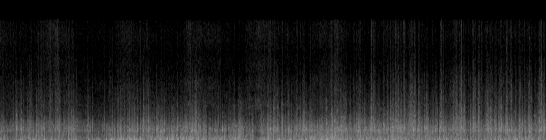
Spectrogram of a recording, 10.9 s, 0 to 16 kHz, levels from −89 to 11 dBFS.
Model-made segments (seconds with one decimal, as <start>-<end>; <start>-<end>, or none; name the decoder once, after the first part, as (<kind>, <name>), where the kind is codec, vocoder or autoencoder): 6.3-6.9 (codec, SNAC)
